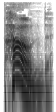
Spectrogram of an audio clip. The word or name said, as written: pound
